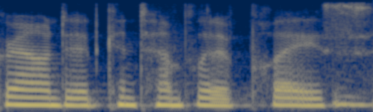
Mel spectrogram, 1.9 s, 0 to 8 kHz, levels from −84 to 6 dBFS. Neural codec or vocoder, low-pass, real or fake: none; 7.2 kHz; real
